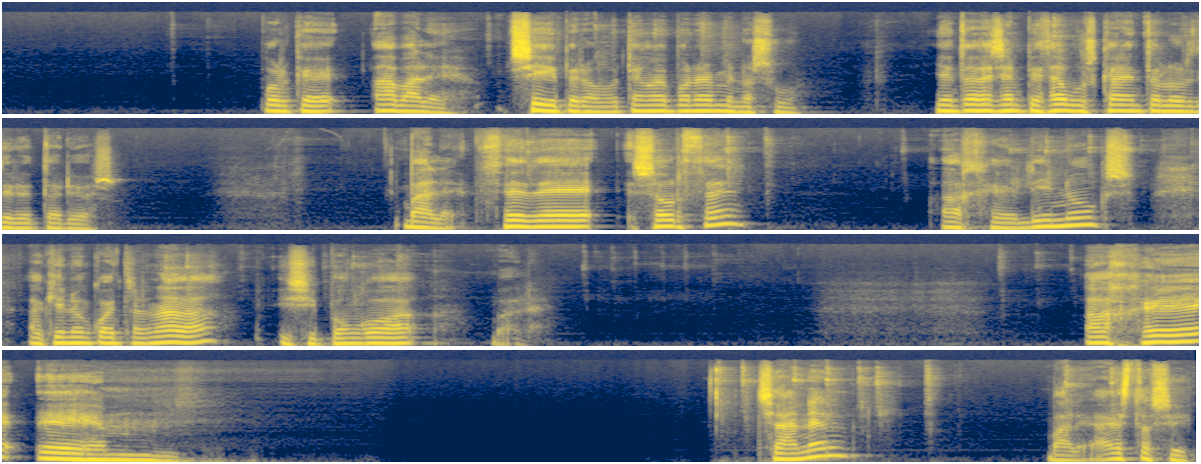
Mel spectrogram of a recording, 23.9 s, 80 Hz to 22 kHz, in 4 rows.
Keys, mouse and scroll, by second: 0.8 typing, 2.5 ctrl+p, 2.7-3.7 typing, 5.7 ctrl+c, 9.1-16.0 typing, 12.9 ctrl+p, 17.1 typing, 21.5-22.8 typing, 23.5 ctrl+p.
